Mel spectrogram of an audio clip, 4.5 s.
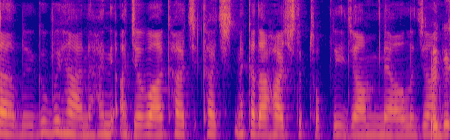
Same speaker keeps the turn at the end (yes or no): no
